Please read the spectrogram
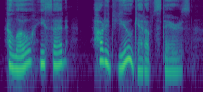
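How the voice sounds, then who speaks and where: The voice is whispering. It is soft-spoken. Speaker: ASMR creator. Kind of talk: children's picture book read aloud. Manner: soft-spoken whispers.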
